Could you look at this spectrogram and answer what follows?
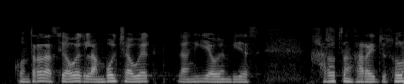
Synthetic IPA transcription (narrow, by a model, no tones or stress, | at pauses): ko̞nt̪ɾat̪asioawe̞klambo̞lt͡ʃaawe̞klaŋɡiʎeawembiðe̞sxaʃo̞t͡se̞ŋʝarajt̪usu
